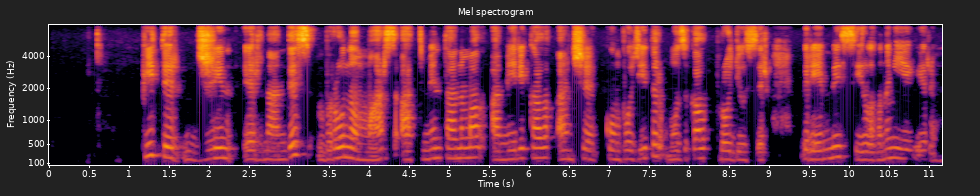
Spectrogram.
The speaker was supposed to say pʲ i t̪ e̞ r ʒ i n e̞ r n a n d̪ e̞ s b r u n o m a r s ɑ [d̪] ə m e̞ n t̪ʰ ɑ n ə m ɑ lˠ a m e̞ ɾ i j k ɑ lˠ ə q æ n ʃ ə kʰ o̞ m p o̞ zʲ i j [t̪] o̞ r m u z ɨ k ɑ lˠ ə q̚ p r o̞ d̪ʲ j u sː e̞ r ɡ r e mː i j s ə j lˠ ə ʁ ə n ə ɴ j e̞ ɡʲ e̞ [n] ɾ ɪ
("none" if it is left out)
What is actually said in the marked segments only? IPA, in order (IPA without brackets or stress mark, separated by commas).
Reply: t̪, t̪, none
